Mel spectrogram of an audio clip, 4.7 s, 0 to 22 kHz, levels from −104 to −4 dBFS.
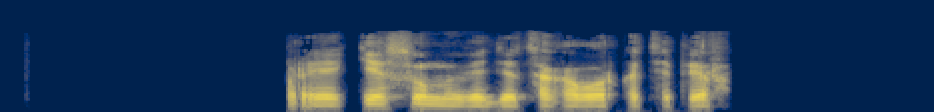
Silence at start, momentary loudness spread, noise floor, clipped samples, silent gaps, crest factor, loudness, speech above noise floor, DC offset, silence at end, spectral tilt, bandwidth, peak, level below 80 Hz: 1.45 s; 7 LU; under -90 dBFS; under 0.1%; 1.73-1.79 s; 22 dB; -21 LUFS; over 69 dB; under 0.1%; 1.05 s; -5.5 dB/octave; 7.6 kHz; -2 dBFS; -64 dBFS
